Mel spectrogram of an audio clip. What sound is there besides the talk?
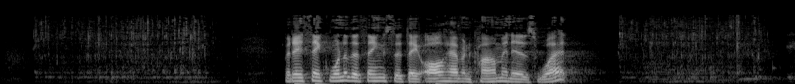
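water splashing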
